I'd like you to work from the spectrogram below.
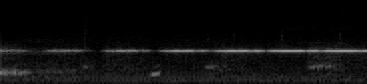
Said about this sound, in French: Euh, veuillez diminuer le volume de la radio, s'il vous plaît. Ça siffle un peu. Non, c'est votre radio que j'ai allumée. Oui, c'est vrai. C'est notre radio qui fait ça, mais il faut diminuer le, volume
